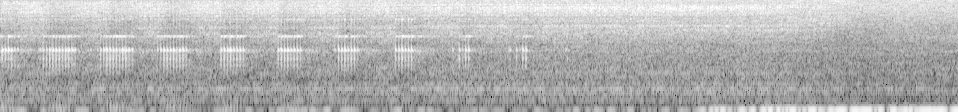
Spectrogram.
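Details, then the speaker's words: Kearney & Trecker horizontal mill on its first cut: steady machine hum with a regular slap about four times a second, easing later; one drive belt is very loose and flopping, needs new belts. "as you can hear there it needs um it needs some new belts one of them in there is real loose and just kind of flopping around"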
